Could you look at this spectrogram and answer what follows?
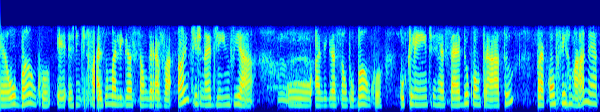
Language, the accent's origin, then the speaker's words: Portuguese; Bangu, Rio de Janeiro, Brazil; Eu sou de Bangu, totalmente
